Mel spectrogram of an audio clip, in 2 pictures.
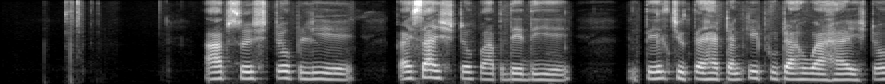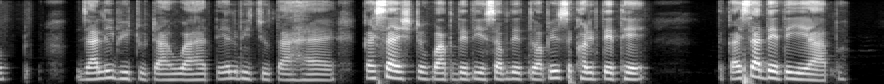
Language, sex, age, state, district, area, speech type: Hindi, female, 60+, Bihar, Samastipur, urban, spontaneous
